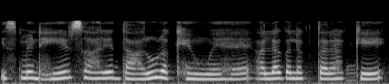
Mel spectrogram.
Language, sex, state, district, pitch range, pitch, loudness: Hindi, female, Jharkhand, Palamu, 255-285 Hz, 270 Hz, -17 LUFS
